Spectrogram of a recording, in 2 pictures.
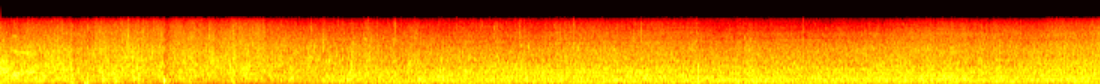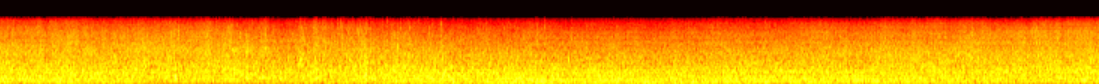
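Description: Recorded ocean surf playing through loudspeakers built into a sculpture: a steady wash of wave noise.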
